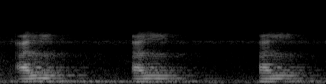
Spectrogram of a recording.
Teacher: atawasut yaitu pertengahan artinya pertengahan antara syiddah dan ruku sehingga Ee tidak berhenti seutuhnya tidak juga mengalir seutuhnya tetapi di pertengahan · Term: attawassut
